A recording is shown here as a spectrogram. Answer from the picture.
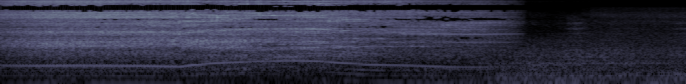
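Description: Corded circular saw cutting through asphalt to make a straight edge. The motor tone climbs briefly near the middle of the cut and sinks back as the blade bites again. It stops about six and a half seconds in.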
